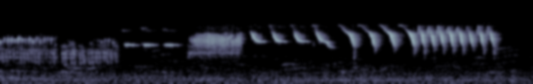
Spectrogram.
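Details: Canary in full varied song: a harsh buzzy tour, short repeated notes, a dense rattle, then a long accelerating series of steeply falling whistled sweeps that ends abruptly.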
